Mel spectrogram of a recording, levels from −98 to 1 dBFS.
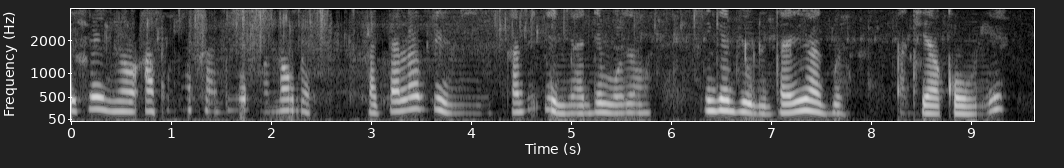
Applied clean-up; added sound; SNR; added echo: neural separator model SepFormer WHAM!.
